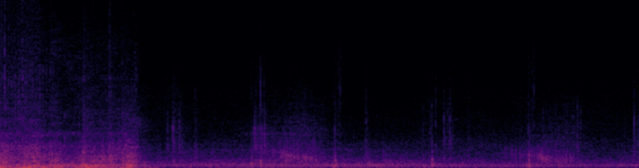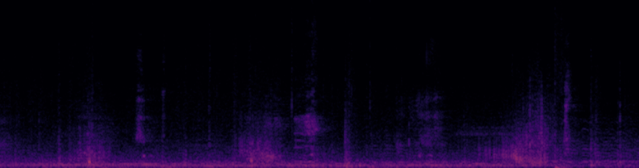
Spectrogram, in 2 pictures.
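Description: Small footsteps creak softly on wooden floorboards.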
